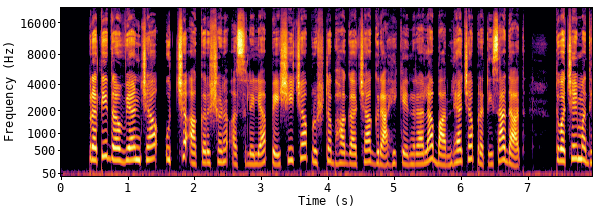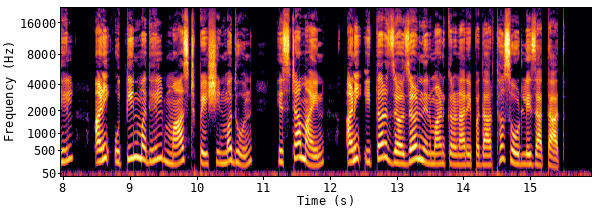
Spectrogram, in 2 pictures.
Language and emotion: Marathi, neutral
